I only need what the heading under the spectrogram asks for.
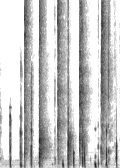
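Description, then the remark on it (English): A few people clap raggedly and out of sync for a player eliminated from a quiz game, sharp uneven claps scattered over a couple of seconds with some louder hissy bursts, thin and unenthusiastic rather than full applause. “Bad sounding applause I've ever heard.”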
